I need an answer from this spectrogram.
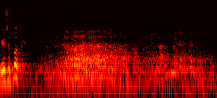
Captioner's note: laughter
